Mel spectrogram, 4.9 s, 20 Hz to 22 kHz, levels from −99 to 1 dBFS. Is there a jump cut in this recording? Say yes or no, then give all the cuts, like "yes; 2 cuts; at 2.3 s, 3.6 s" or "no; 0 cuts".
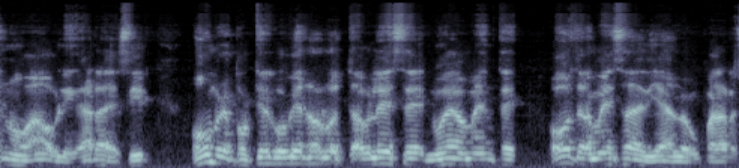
no; 0 cuts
